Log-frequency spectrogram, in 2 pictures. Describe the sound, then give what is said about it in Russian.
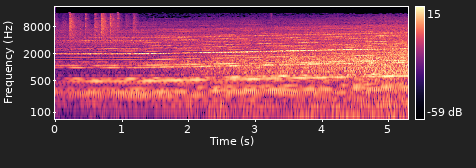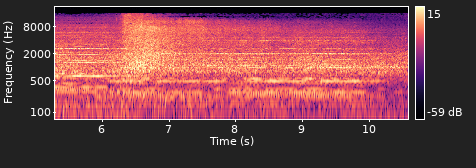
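An electric car's artificial pedestrian warning sound: a steady, synthetic humming drone of layered tones, loud and continuous, with a brief airy swell partway through. No one speaks. “Вот с таким звуком будут проезжать электромобили э, скоро.”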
